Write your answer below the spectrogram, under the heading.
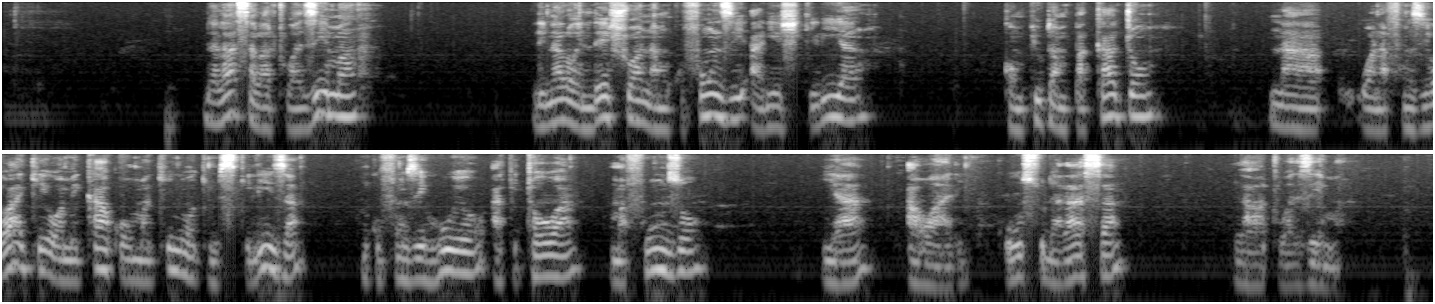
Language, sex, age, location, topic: Swahili, male, 18-24, Dar es Salaam, education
